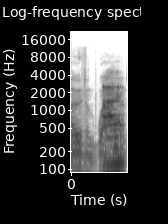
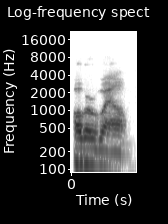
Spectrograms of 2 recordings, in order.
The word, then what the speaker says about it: overwhelmed: So the H is silent, you could say, really, but it's the V, the W, the L, and maybe the M.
